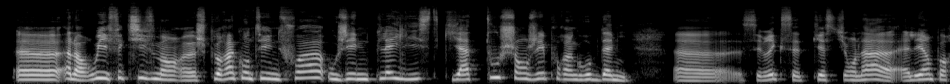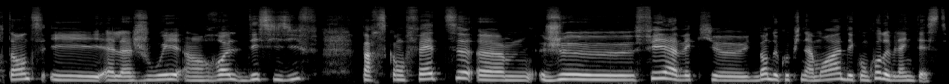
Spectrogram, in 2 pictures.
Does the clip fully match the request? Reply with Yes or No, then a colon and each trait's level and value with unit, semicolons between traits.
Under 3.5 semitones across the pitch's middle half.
No: average, 3.8 semitones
